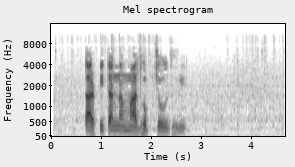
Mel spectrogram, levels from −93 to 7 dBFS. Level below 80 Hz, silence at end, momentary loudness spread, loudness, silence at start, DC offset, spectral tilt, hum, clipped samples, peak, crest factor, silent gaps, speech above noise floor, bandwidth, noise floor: -72 dBFS; 2 s; 21 LU; -22 LUFS; 0.65 s; under 0.1%; -2.5 dB/octave; none; under 0.1%; -2 dBFS; 26 dB; none; 37 dB; 11.5 kHz; -61 dBFS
